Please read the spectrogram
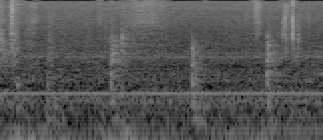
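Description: A few faint clicks, about four spread across two seconds, over a faint steady hum and low room noise.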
